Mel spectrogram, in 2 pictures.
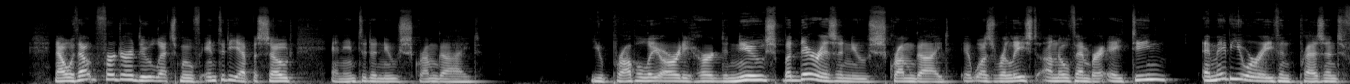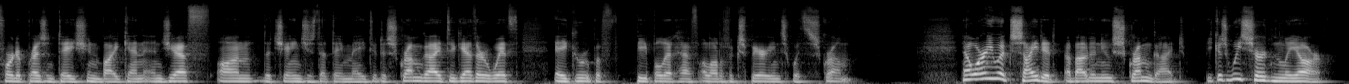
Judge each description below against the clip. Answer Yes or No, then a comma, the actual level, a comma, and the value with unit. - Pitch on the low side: No, medium, 145 Hz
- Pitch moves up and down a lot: No, average, 3.4 semitones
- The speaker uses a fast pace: No, average, 185 wpm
